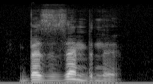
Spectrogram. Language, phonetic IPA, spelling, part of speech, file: Polish, [bɛzˈːɛ̃mbnɨ], bezzębny, adjective, Pl-bezzębny.ogg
